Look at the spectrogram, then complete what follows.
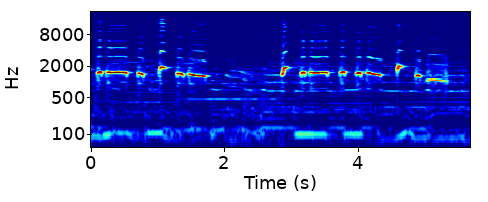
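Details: Whistled attempt by a male cockatiel at the Mickey Mouse March: a run of evenly held clear notes and brief rising flicks, repeated in phrases about two seconds long, a faint low hum underneath.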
